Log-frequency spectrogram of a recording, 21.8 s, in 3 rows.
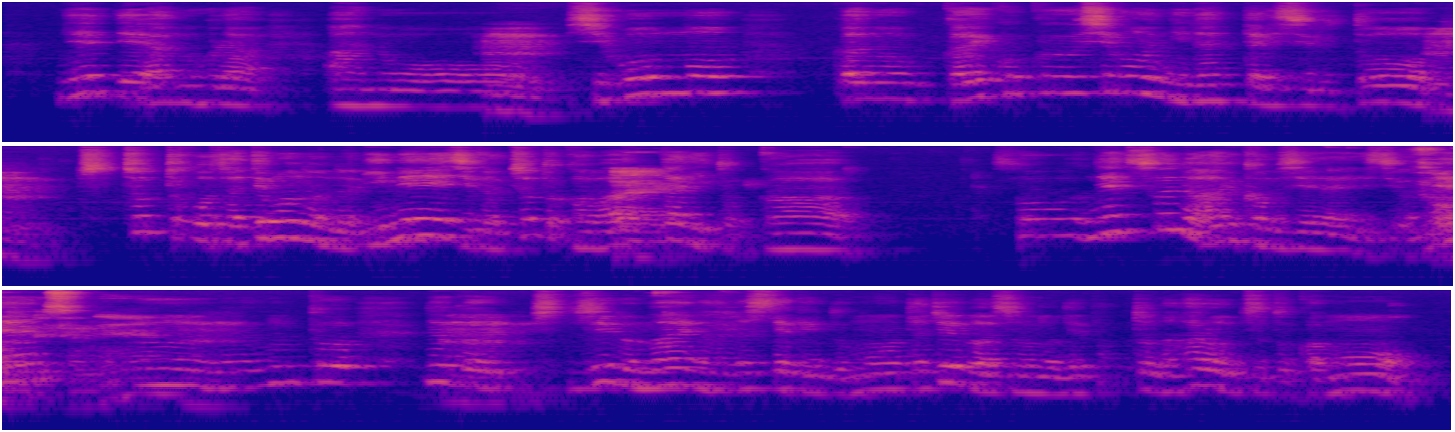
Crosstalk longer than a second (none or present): none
